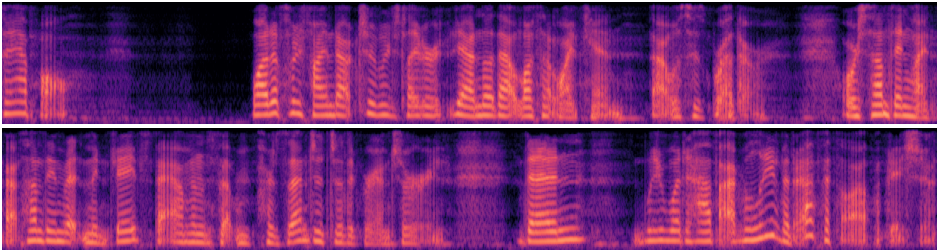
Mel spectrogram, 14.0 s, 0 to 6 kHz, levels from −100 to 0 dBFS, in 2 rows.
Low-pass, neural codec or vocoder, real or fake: 5.4 kHz; autoencoder, 44.1 kHz, a latent of 192 numbers a frame, MeloTTS; fake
